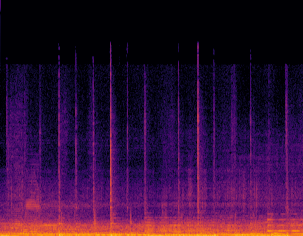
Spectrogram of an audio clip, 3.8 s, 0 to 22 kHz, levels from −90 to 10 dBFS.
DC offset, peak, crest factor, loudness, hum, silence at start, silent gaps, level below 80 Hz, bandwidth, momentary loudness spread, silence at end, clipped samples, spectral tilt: under 0.1%; 0 dBFS; 12 dB; -14 LUFS; none; 0 s; none; -20 dBFS; 12.5 kHz; 3 LU; 0 s; under 0.1%; -8.5 dB/octave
